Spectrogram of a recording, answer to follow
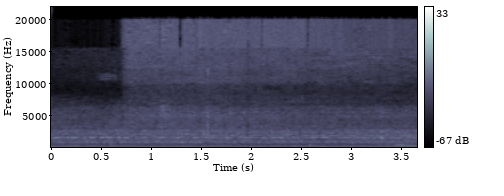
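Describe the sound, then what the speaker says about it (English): Heavy engine rumble and idling drone from buses on a street, steady and fairly loud throughout with no distinct pass-by peak, no talking. "3 damn buses have turned up."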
